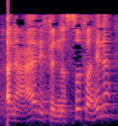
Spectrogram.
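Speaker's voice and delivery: ordinary talk, nothing marked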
